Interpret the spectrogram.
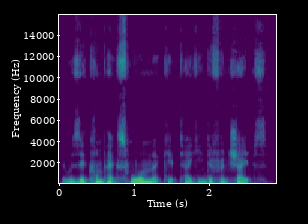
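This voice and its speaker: A man reading a bedtime story aloud in an unhurried, hushed storytelling manner. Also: low-pitched, husky, poor audio. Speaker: reader.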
